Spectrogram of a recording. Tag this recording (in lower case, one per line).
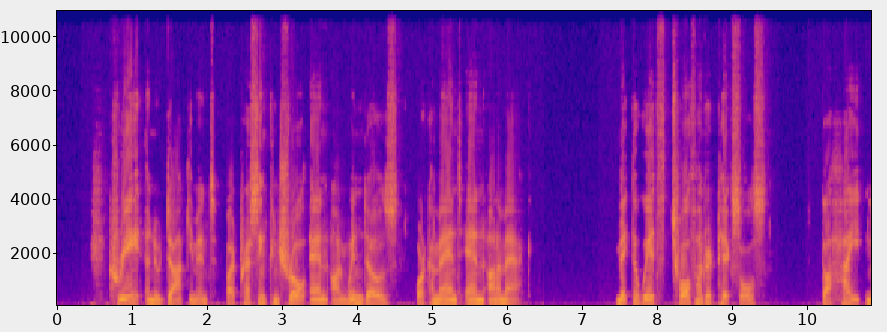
speech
